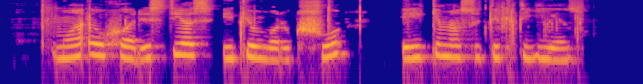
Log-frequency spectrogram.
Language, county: Lithuanian, Vilnius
